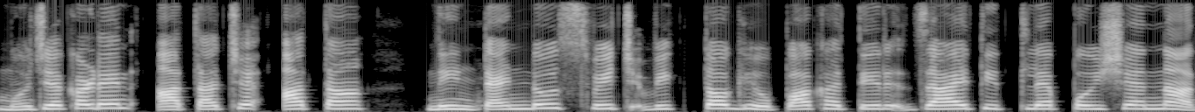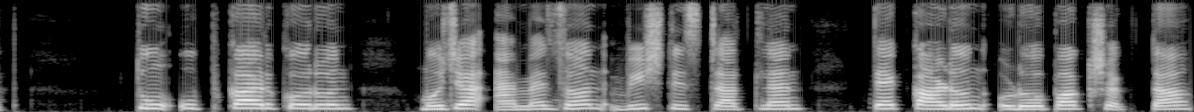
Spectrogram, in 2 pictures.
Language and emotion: Goan Konkani, neutral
